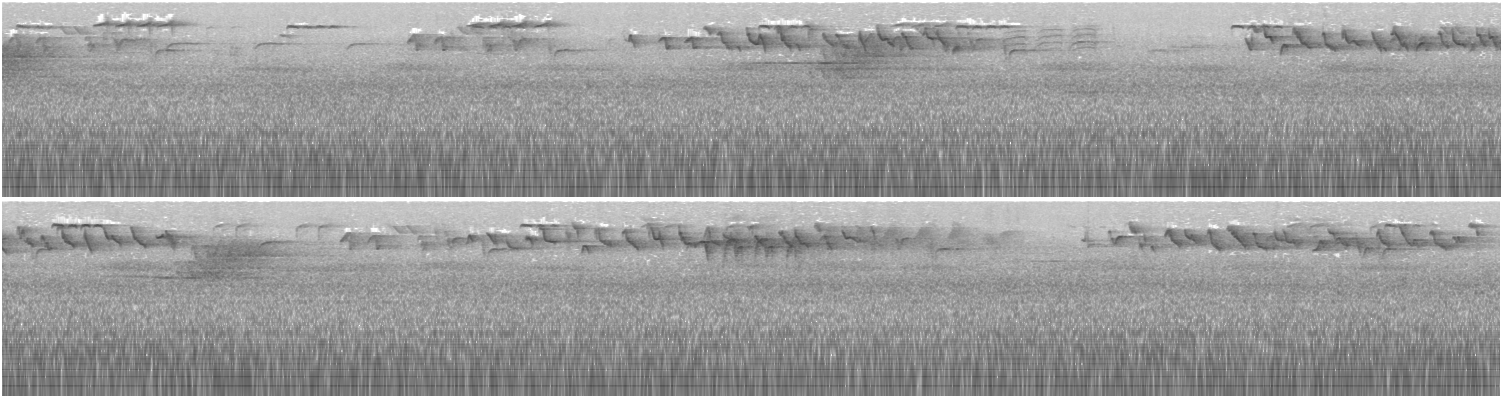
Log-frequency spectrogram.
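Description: Small birds singing: long runs of rapid, high chirps lasting a few seconds each, with short pauses between.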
